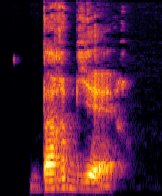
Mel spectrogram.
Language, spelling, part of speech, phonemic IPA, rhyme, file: French, barbière, noun, /baʁ.bjɛʁ/, -ɛʁ, LL-Q150 (fra)-barbière.wav
- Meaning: 1. female equivalent of barbier 2. a gorget, a piece of armor which protects the throat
